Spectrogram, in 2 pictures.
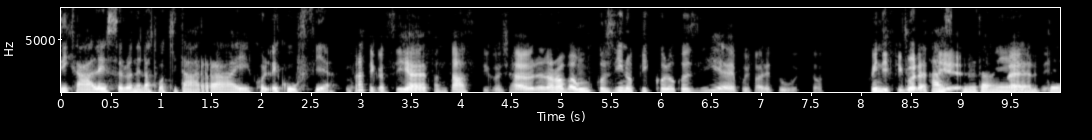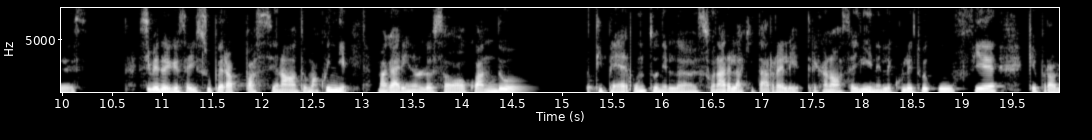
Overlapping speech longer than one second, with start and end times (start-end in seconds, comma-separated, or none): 8.7-9.9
